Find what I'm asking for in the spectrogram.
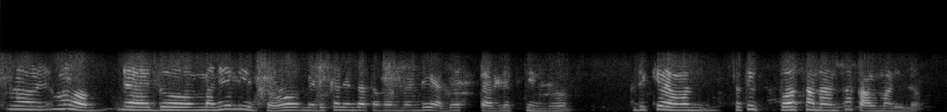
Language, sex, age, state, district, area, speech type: Kannada, female, 30-45, Karnataka, Mysore, rural, conversation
